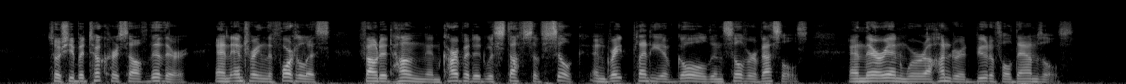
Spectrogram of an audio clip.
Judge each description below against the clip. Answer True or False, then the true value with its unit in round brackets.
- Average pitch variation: True (3.1 semitones)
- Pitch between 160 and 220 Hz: False (140 Hz)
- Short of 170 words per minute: False (175 wpm)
